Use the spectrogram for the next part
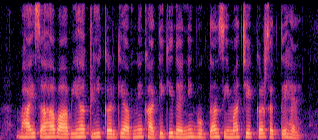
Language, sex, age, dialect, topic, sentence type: Hindi, female, 31-35, Marwari Dhudhari, banking, statement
